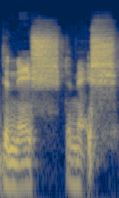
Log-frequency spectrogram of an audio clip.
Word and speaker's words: Dinesh: why he kind of uses the Indian pronunciation of my name. He doesn't call me Dinesh, he calls me Dinesh, which is kind of the Indian way of saying it.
